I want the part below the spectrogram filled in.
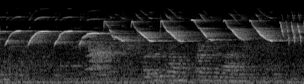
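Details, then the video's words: Singing canary, used as a tutor for young birds slow to sing: clear rising whistled notes repeated roughly four per second, switching to higher sweeping slurs and a closing buzzy trill. "Suara burung kenari bikin hati senang, dan masteran burung kenari muda dan jarang bunyi"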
